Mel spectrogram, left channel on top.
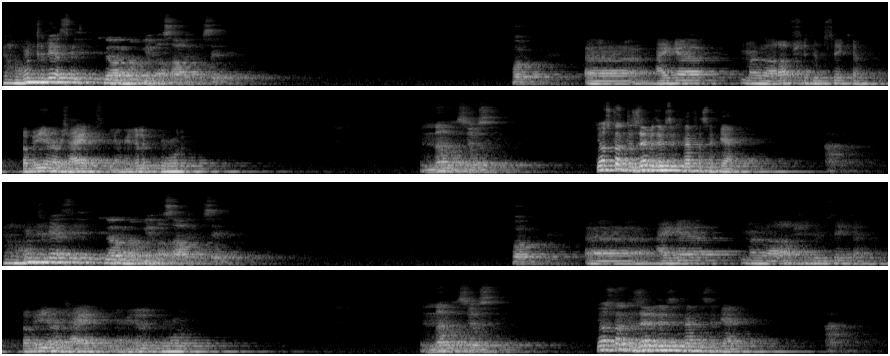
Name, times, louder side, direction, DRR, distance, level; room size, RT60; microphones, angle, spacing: voice 1, 0.0-1.5 5.8-7.0 7.4-8.7 9.1-10.7 14.8-16.3, left 3 dB, 85° left, 4 dB, 0.3 m, -20 dB
voice 2, 1.0-2.2 5.1-5.2 13.0-13.7 17.1-17.3, left 1 dB, 35° left, -8 dB, 0.6 m, -26 dB
2.5 x 2.4 x 2.5 m, 1.2 s
head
